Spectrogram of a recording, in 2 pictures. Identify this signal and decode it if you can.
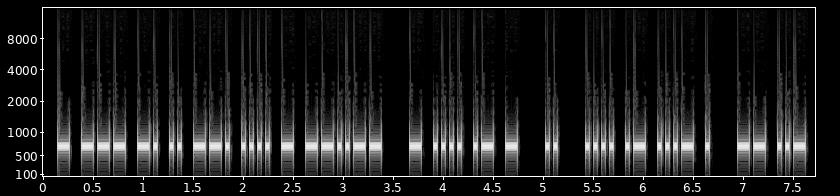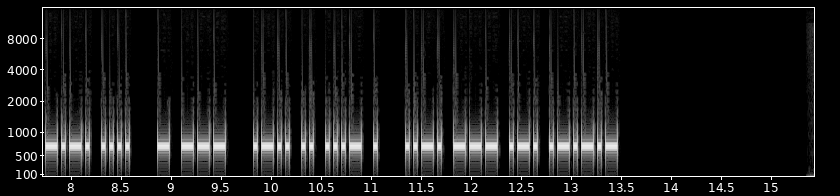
Morse code, heard as a keyed tone, about 32 wpm, 700 Hz. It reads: TONIGHT, THAT I HAVE MUCH TO LIVE FOR.
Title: Sentences from Top 1000 Words - Review Part 3 - 30wpm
